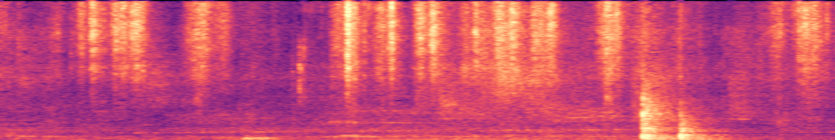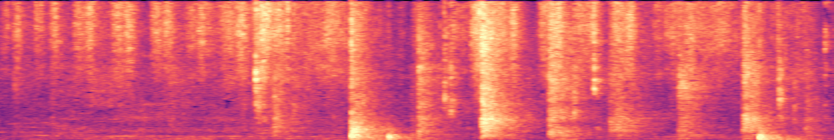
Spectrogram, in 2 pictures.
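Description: A metal fork clinking and scraping against a steel plate while eating noodles. There is one sharp clink about three seconds in and several more in the last few seconds.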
